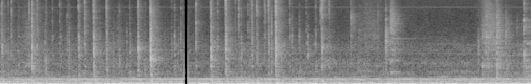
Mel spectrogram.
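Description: Typing on a computer keyboard: a quick run of keystrokes that thins out after about five seconds, with a few more presses near the end, over a steady low hum.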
